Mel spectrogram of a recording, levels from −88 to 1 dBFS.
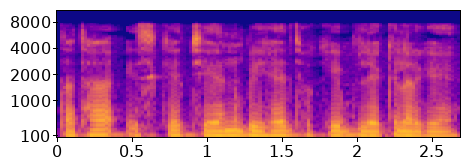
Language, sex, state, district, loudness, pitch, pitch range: Hindi, male, Jharkhand, Garhwa, -17 LUFS, 115 Hz, 110-115 Hz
